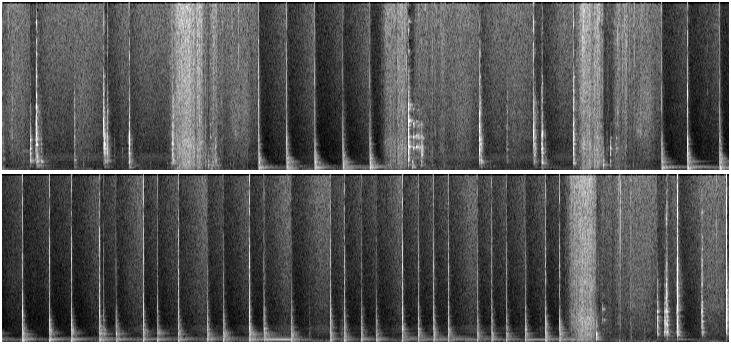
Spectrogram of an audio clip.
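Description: Tom-tom being tuned: a drumstick taps the drum head lightly, again and again, next to one tension rod after another, and each tap gives a short pitched drum tone, checking whether the tension is the same at every rod. A few brief scraping noises come between the runs of taps.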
